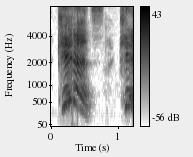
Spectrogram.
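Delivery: loud exasperated call. Real, not acted. Mom scolding kids during live stream.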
